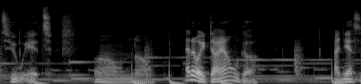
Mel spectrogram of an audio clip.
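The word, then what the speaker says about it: Dialga: Anyway, Dalga. And yes, it's Dalga, not Dalga. It's Dalga because Well, technically it's Dalga. Dalga. It's like the dial of a clock cuz it's the time poke.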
